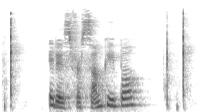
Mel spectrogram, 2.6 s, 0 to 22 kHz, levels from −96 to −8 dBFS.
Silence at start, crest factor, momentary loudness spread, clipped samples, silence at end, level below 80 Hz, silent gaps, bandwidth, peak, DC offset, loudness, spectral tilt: 0.1 s; 30 dB; 10 LU; under 0.1%; 0.3 s; -84 dBFS; 0.40-0.52 s; 15.5 kHz; -10 dBFS; under 0.1%; -40 LUFS; -2.5 dB/octave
